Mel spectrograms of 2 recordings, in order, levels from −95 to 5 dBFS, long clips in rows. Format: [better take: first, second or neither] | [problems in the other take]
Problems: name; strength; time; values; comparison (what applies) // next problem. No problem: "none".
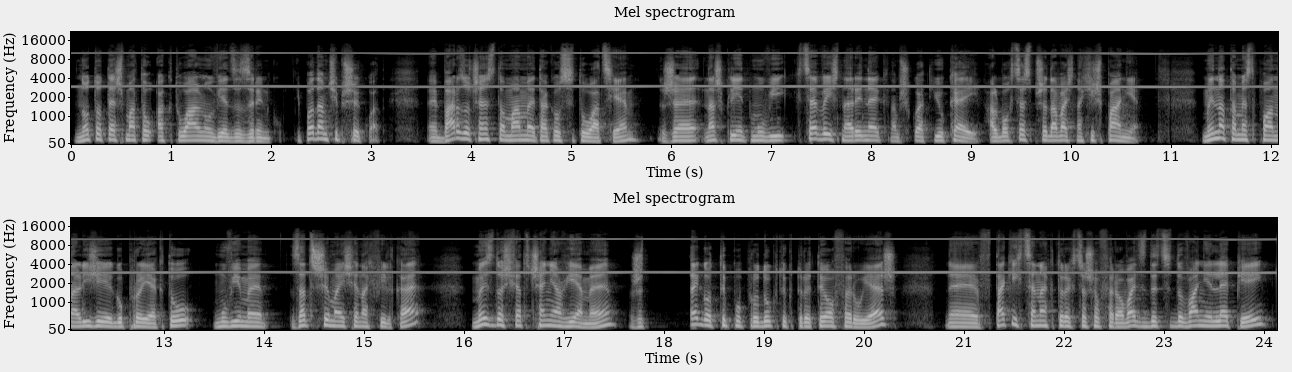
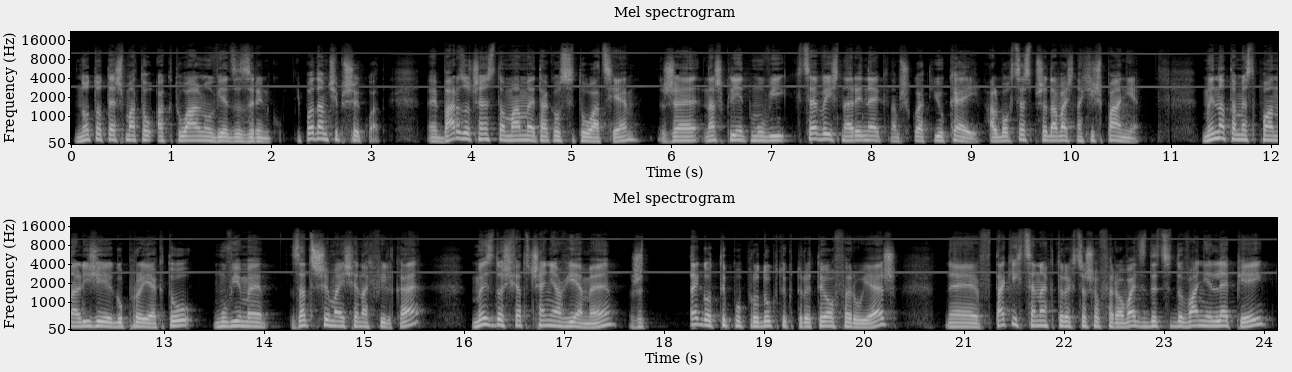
second | high-pitched whine; loud; throughout; 3 kHz, 9 dB below the speech; faint in the second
